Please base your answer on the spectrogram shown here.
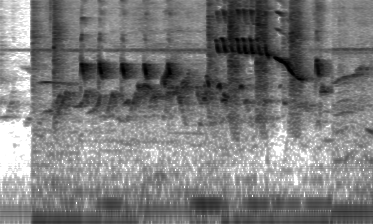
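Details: Brief White-rumped shama song for stimulating lazy shamas: a row of short repeated whistled notes, then a high buzzy phrase sliding down into a clear falling whistle, with a constant low hum.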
